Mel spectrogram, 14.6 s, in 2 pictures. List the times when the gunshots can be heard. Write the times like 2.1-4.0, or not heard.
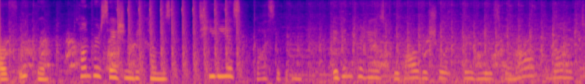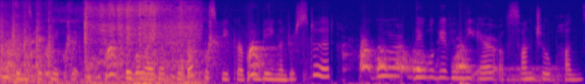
1.4-3.1.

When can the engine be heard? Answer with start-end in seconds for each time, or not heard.
0.0-9.9.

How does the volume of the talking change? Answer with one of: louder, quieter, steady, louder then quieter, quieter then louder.
quieter.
